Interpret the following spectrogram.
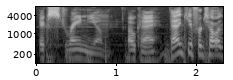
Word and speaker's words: Extraneum: a security guard for top-secret Project Extraneum, pronounced Extraneum.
